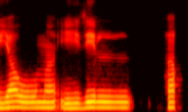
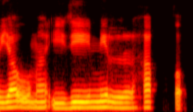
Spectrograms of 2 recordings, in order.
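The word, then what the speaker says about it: يَوْمَئِذٍ الْحَقُّ: Wal waznu yawma idzil haqq. Nah, salah bacanya. Coba diperhatikan lagi. Wal waznu yawma idzil haqq. Di sini ada tanwin. Dia menjumpai hamzah wasal. Iya. Wal waznu yawma idzinil haqq.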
